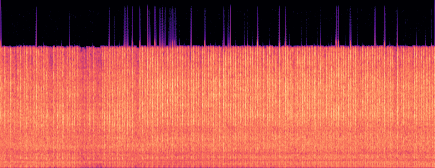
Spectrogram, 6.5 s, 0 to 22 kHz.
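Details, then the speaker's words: 1950s two-stroke lawn mower, apparently Wheel Horse (Dunlap name, horse head on the engine), running after 10 years stored on a wall. A loud, steady buzzing two-stroke note holding an even speed without stumbling; running smoothly and normally. "So, we got it running, 10 years. Like I said, I didn't try to start it ahead of time."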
